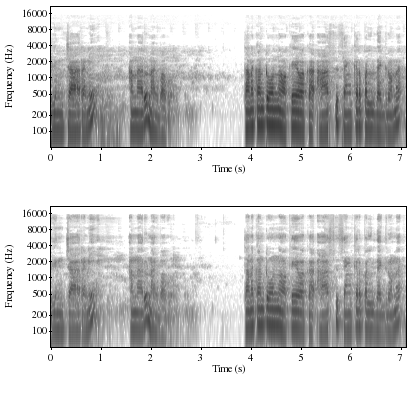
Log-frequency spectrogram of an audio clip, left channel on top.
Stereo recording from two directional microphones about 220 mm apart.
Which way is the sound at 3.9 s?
15° left (ahead or behind).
